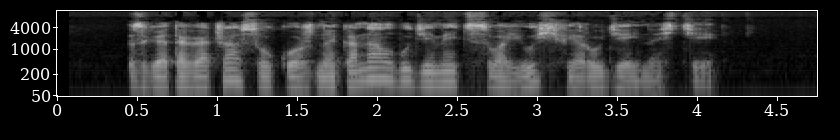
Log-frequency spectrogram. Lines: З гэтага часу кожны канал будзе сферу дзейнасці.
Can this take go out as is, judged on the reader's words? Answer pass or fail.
fail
